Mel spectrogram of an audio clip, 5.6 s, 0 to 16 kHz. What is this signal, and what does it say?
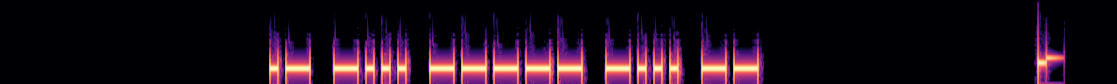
Morse code, heard as a keyed tone, about 29 wpm, 700 Hz. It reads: AB0BM
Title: USA Call Signs Repeated 2x 30wpm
